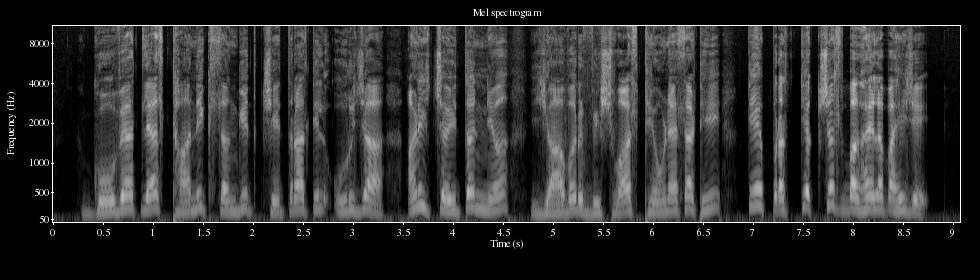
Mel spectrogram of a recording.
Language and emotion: Marathi, surprised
